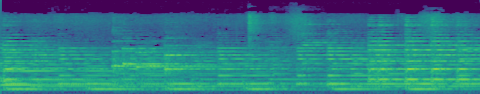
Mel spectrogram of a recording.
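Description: Upright piano played solo: a melody over a low accompaniment note that comes back again and again.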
